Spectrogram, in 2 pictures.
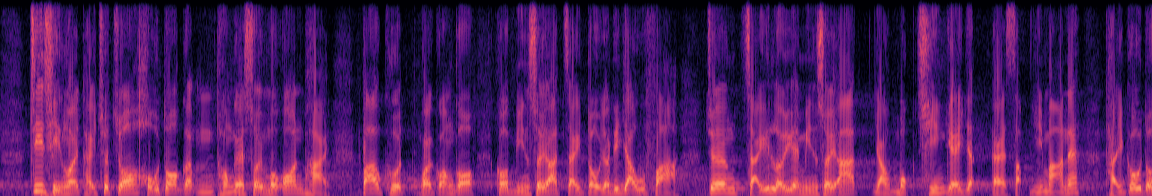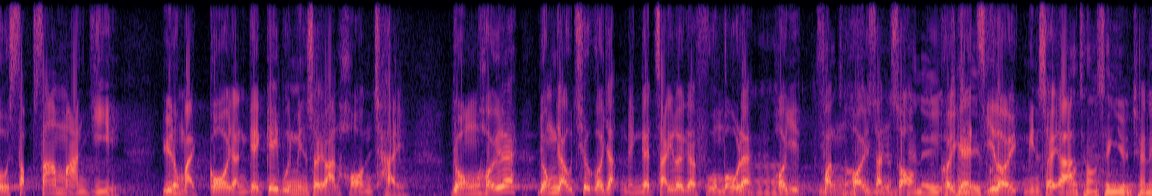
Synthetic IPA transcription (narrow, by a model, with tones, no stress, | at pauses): t͡siː˥t͡sʰiː˨˩nŋɔː˨˧e˨˩t̪ʰɐ˨˩jt͡ʃʰɵ˥t̚t͡sɔː˨˥ho˨˥wt̪ɔː˥kɛː˧m̩˨˩t̪ʰʊ˨˩ŋkɛ˧sɵ˧ɥmo˨wʔɔː˥npʰa̰ː˨˩j | paː˥wkʰuː˧t̚ŋɔː˨˧˨kɔː˨˥ŋkɔː˧ | kɔː˧miː˨˧nsɵ˧ɥaː˧˥t̚t͡sɐ˧jt̪o˨wjɐ˨˧wt̪iː˥jɐ˥wfa̰ː˧ | t͡ʃœː˥ŋt͡sɐ̰˨˥jlɵ˨˥ɥkɛː˧miː˨˧nsɵ˧ɥʔaː˧˥t̚jɐ̰˨˩wmʊ˨k̚t͡sʰiː˨˩nkɛː˧jɐ˥t̚ɛː˨sɐ˨p̚jiː˨ma̰ː˨nlɛː˥t̪ʰɐ˨˩jko˥wt̪o˧wsɐ˨p̚saː˥mːa̰ː˨njiː˨˩ | jyː˨˧ʊ˨˩ŋmaː˨˩jkɔː˧jɐ˨˩nkɛː˧ke˥jpuː˨˥nmiː˨˧nsɵ˧ɥaː˧t̚hɔː˧nt͡sʰɐ̰˨˩j | jʊ˨˩ŋɦɵ˧ɥlɛː˥jʊ˨˥ŋjɐ˨˧wt͡sʰiː˥wkɔː˧jɐ˥t̚mɪ˨˩ŋkɛː˧t͡sɐ˨˥jlɵ˨˥ɥkɛ˧fuː˨mo˨˧wlɛː˥hɔː˨˥jiː˧fɐ˥nhɔː˥jsɐ˥nsɔː˧kʰɵ˨˧ɥkɛː˧t͡siː˨˥lɵ˨˧ɥmiː˨˧nsɵ˧ɥaː˧sɪ˧ŋyː˨˩nʰ˥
